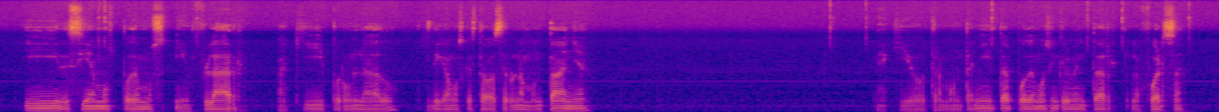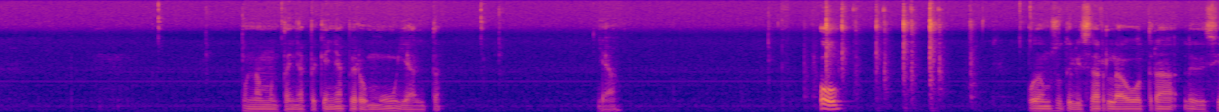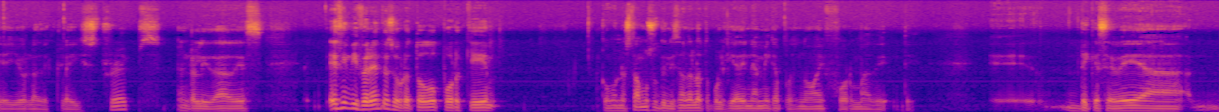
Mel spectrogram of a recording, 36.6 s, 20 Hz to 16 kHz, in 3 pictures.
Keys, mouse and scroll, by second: 1.1 click, 2.1-8.5 drag, 8.7-10.2 drag, 10.9 click, 11.9-14.1 drag, 14.3 middle click, 15.1-17.3 drag, 17.3-19.8 scroll down 2, 20.0 scroll up 2, 20.7 ctrl+z, 22.5 click, 24.4 click, 25.1-30.9 drag, 30.9-31.7 scroll down 1, 31.7-32.3 scroll up 1, 32.3-35.7 drag, 35.7 scroll down 2, 35.9-36.5 middle drag.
